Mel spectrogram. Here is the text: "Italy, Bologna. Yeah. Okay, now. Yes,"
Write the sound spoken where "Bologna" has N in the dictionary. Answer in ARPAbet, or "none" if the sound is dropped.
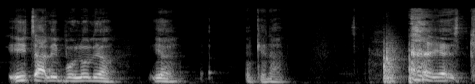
L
